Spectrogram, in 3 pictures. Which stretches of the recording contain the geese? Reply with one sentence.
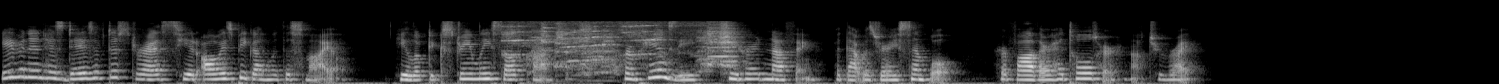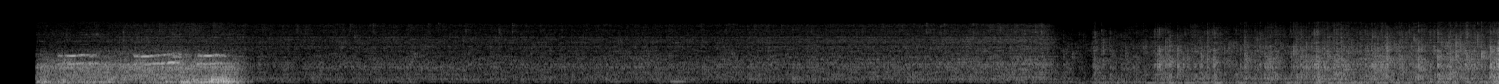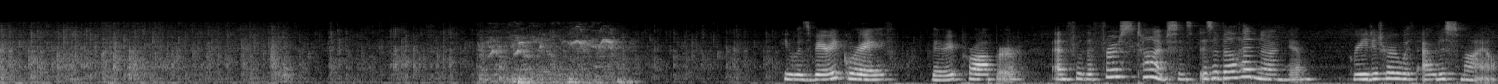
The geese can be heard from 5.0 to 7.4 s, from 15.3 to 17.4 s and from 34.8 to 36.4 s.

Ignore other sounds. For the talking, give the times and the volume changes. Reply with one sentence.
The talking can be heard from 0.0 to 11.9 s, at a steady volume; and from 37.8 to 44.9 s, at a steady volume.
